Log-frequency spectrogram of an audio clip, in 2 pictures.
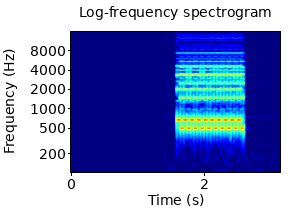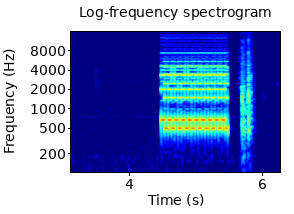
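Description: Telephone ringing twice, each ring about a second of warbling two-tone trilling, about three seconds apart, followed by a short click near the end as the call is answered.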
